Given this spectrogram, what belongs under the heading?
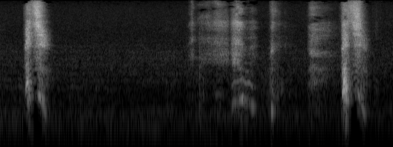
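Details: Deliberate fake sneezing: several sharp, hissing sneeze-like bursts with breathy in-breaths between; imitated, not real, sneezes.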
